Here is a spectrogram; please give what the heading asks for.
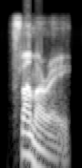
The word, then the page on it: flummery: British English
